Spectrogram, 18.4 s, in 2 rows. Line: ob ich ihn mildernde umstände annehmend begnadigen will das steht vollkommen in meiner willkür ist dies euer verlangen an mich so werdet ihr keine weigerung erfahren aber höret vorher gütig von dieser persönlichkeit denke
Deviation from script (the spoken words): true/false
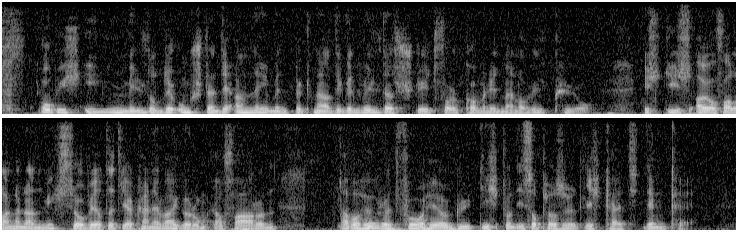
false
